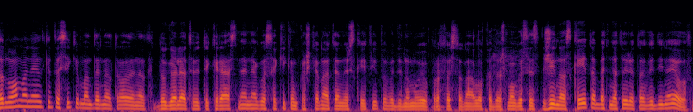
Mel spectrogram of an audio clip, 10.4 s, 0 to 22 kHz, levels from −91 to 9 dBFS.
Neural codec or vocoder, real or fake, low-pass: none; real; 10.8 kHz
